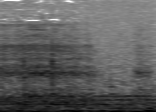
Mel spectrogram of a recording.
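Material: Nothing is struck.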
